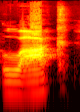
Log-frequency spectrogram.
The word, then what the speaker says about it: Loch: It's going to be BM Lock, but Lock is spelled LOCH.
